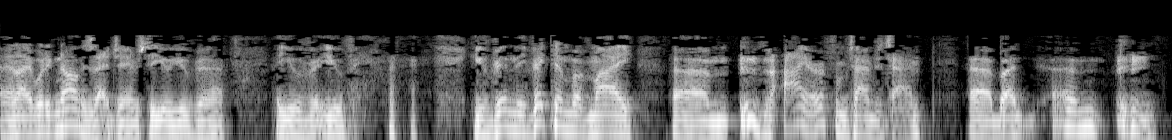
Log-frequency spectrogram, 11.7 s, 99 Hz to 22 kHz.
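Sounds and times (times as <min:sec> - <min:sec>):
speech: 0:00.0 - 0:11.6
person clearing throat: 0:07.3 - 0:07.8, 0:10.8 - 0:11.7.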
